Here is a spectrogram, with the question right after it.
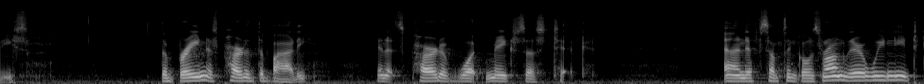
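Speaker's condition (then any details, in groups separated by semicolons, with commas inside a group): No condition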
